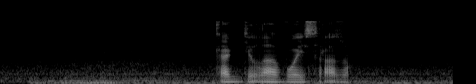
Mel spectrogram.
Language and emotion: Russian, neutral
